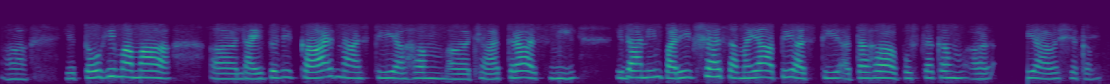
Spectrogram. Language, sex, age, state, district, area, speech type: Sanskrit, female, 18-30, Karnataka, Shimoga, urban, conversation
